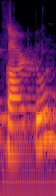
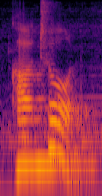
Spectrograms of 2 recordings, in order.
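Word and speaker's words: cartoon: এখানে লক্ষ্য করুন আর এর পরে কি আছে কনসোনেন্ট, সুতরাং আমরা আরটাকে উচ্চারণ করব না, আমরা কিন্তু কার্টুন বলবো না, আমরা কি বলবো কার্টুন।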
